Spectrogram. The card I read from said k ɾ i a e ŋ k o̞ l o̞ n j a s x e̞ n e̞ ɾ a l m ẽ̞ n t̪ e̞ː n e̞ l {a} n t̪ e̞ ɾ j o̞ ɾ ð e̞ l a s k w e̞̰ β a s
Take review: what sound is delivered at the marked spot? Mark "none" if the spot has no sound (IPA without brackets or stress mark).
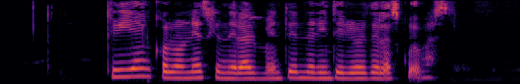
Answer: i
